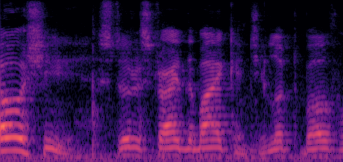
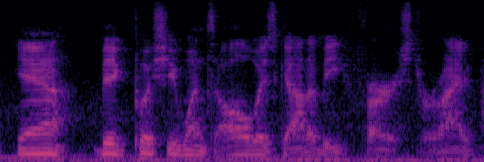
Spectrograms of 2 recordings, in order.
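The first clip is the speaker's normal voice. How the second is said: muttered thought; 8 semitones lower, 7 dB quieter than usual. Acted. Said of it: "And Jenny thought".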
